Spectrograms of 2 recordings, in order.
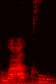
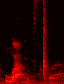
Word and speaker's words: collapse: collapse that's the word collapse collap that's the word collapse you have to get your l sound okay that's with the c c l okay but it's actually pronounced collapse it's not pronounced claps okay Max qu quilt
